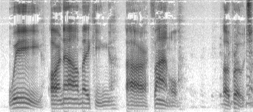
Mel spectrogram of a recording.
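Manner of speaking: very deep, resonant pilot voice, like an intercom. Retelling the captain's intercom announcement before landing, deep, resonant pilot voice. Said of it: "in that deep, resonant voice announced".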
